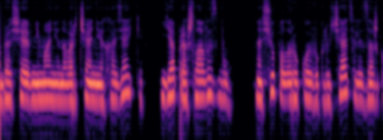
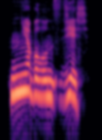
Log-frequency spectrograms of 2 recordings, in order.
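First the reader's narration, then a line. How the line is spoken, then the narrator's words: Angry reply. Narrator (Russian): Зло ответила та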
